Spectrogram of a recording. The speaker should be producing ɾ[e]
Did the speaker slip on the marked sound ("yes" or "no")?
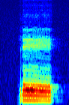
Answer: no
